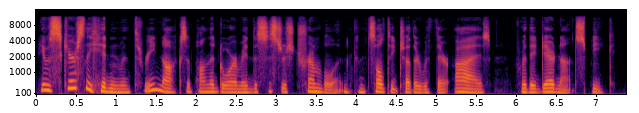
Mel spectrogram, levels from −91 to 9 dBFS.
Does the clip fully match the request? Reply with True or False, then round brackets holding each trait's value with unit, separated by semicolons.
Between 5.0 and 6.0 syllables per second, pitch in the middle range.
True (5.1 syllables/s; 165 Hz)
